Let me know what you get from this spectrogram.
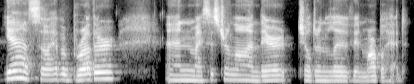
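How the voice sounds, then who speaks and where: A woman's voice: mid-range voice, steady tone, moderate pace. A middle-aged woman who grew up in Egypt, speaking as an interview guest in an earnest, chatty way full of restarts. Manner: warm, earnest, many fillers and restarts. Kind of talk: casual conversational interview.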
